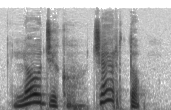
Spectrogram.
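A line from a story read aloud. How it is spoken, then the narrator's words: Murmured. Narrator (Italian): mormorò Nickleby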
